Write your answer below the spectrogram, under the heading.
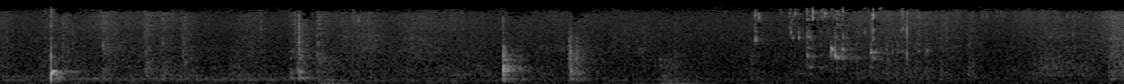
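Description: Glassware clinking: a sharp clink with a short ring about half a second in, then a few lighter knocks as a bottle and glass beaker are handled. Near the middle a run of small drips and trickles follows as red cabbage indicator liquid is poured into the beaker.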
